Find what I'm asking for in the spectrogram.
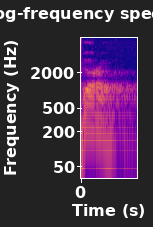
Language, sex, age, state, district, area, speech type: Odia, male, 30-45, Odisha, Puri, urban, read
